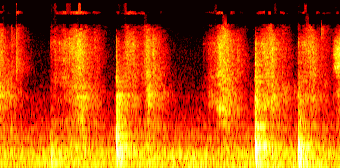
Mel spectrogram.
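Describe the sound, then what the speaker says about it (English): Spatula scraping down the sides of a mixing bowl of creamed butter-and-sugar dough, several short rasping strokes with sharp taps against the bowl, close and fairly quiet, no speech. "grab a spatula so I can scrape this down"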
